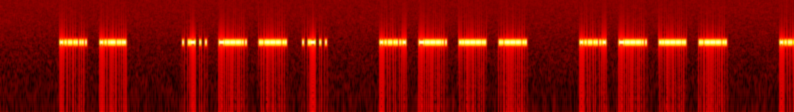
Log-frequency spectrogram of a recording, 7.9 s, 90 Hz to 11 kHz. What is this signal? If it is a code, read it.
Hellschreiber (Feld-Hell, 122.5 baud), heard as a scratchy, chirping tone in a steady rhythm, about 1800 Hz. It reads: CQ TEST OE2S OE2S …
